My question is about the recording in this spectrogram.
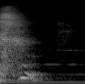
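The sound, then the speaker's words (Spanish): One sharp sneeze bursts out at full loudness and fades within a moment, leaving only a faint steady hum in the background. “Salud. Una disculpa.”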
